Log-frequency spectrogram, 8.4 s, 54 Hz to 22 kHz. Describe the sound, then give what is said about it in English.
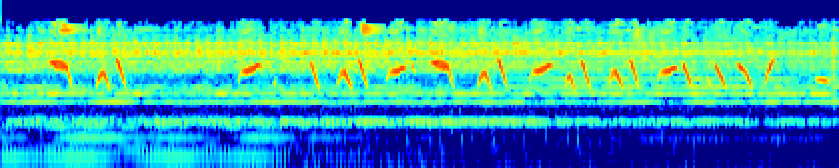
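A male bird with 28-inch tail feathers sings a rapid, varied string of bright whistles, chirps and squawky notes, switching phrases constantly as it imitates other bird species, clear over steady background hum. “He can imitate more than 20 different bird species in one song.”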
